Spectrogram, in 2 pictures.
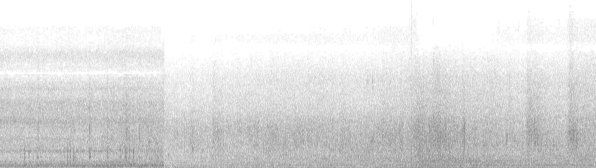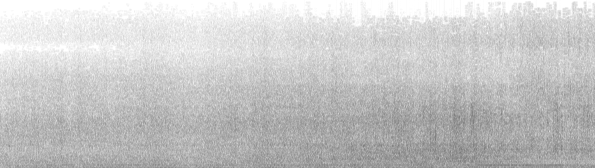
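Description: Toyota Hilux engine running steadily in low range as the truck creeps through a muddy puddle on a bush track, heard first from inside the cab and then from outside, growing louder as it comes closer.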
